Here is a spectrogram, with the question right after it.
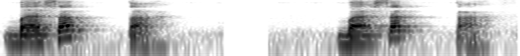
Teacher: Jadi nanti ketika sebut to ini, sifat itbaq yang ada pada to ini masih terbawa kepada ta. Maka disebut dengan idgham nakish.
